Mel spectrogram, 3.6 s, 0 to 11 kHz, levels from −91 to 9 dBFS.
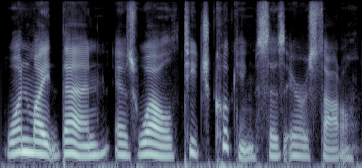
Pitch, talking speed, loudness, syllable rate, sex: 175 Hz, 150 wpm, -17 LUFS, 3.9 syllables/s, female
